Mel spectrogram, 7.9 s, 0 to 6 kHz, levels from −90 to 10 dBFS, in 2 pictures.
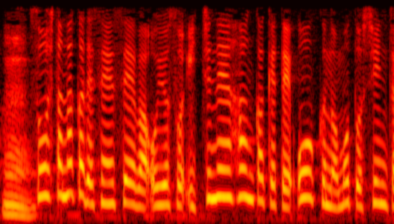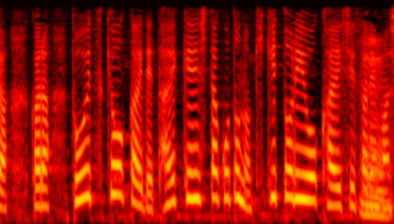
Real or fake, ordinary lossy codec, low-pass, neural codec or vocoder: real; none; 5.4 kHz; none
